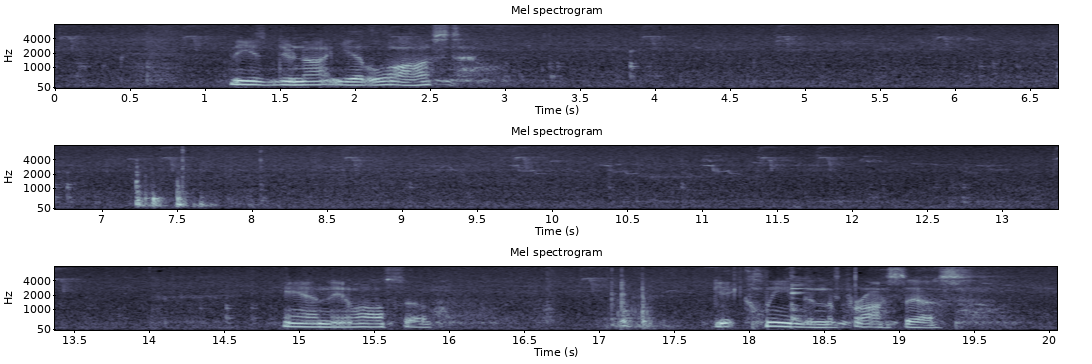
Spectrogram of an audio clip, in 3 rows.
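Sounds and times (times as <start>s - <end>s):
birds chirping: 0.0s - 20.0s
faint background hiss: 0.0s - 20.0s
metal clattering: 18.2s - 19.0s.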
